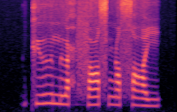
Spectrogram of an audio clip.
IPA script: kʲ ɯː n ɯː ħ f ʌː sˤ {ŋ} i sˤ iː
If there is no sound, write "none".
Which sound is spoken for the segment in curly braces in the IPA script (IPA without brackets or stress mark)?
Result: ŋ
